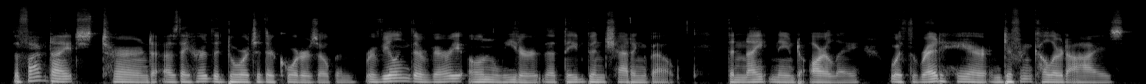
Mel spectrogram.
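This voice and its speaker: A man speaks in an ordinary speaking voice at a medium pitch and moderate pace, with fairly even intonation. The sound is dry and close with no echo, on a very clean recording with a silent background. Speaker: narrator. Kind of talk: audiobook narration.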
